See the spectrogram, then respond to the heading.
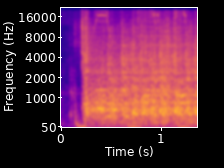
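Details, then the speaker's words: Barn-find Rolls-Royce being recommissioned on a new battery. Starter cranks evenly but it never fires; coil confirmed not weak, yet no spark from the lead. A new electronic ignition was fitted and a faulty distributor cap was found to be the cause. "Jesus there is no spark out of that lead"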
